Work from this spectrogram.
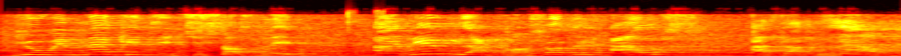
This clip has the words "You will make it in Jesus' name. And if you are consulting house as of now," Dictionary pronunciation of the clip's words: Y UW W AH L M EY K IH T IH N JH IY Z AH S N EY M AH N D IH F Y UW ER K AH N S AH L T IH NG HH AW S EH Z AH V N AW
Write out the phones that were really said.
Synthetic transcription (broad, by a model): Y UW W AH L M EY K IH T IH N JH IY S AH S N EY M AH N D IH F Y UW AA K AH N S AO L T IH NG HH AW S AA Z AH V N AW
